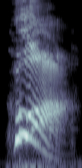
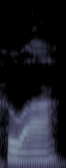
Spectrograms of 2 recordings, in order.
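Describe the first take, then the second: First: Full-throated hooah, high and loud; shouted battle cry. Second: Said in the usual way. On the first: Shown as a demonstration. Vlogger showing viewers the real battle cry, loud shout. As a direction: bark it out like a soldier on the line. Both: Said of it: "the battle cry itself".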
